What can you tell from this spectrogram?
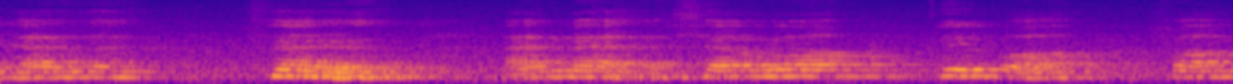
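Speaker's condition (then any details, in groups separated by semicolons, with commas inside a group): ALS; ALS accent, speaks very slowly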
